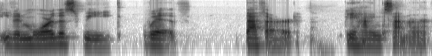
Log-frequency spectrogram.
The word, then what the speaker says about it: Beathard: It is still unknown how the chemistry is going to be between Garçon and their new starting quarterback for the 49ers, CJ Beathard. How do you pronounce his last name? Brandon's muted. – Oh, sorry, I was typing. Muted. Beathard.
